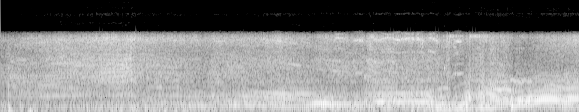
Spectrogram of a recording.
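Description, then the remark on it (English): A very fast Mustang race car roars past on a sunny afternoon with a light breeze, its engine rising in pitch and loudness as it approaches, then revving hard and fading, with faint crowd and voices in the background. “Here comes a very fast Mustang.”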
